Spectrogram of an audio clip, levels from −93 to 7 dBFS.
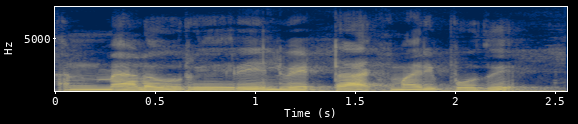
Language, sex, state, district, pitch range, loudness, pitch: Tamil, male, Tamil Nadu, Nilgiris, 115-130 Hz, -18 LUFS, 120 Hz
